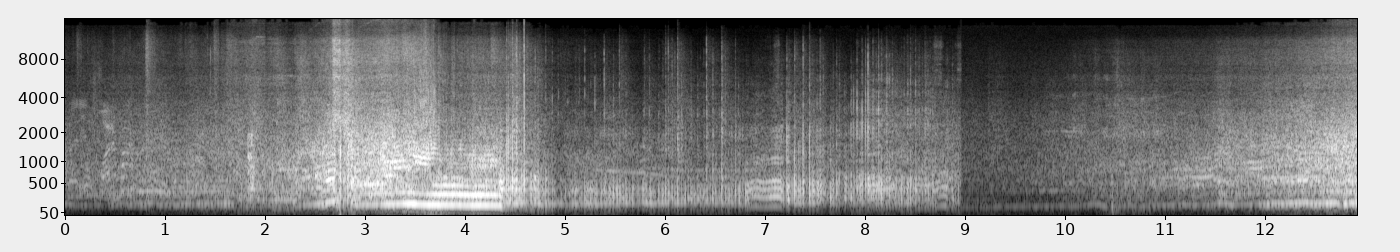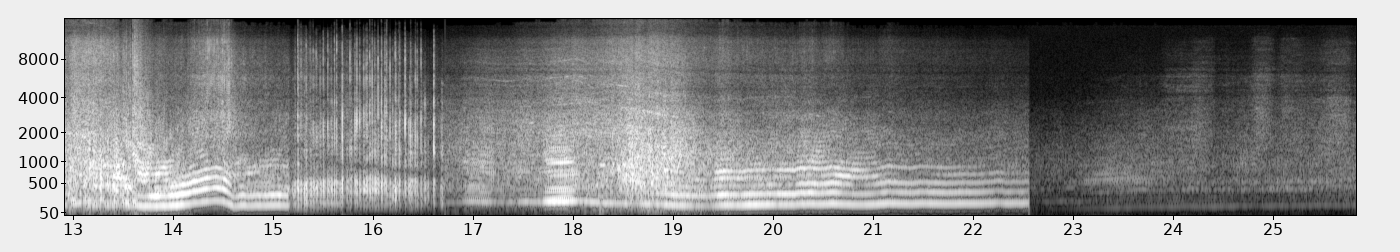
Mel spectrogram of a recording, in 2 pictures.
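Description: Subaru Impreza rally cars on a snowy stage driving flat out past the spot, one pass after another. Their turbocharged flat-four engines rev hard, the pitch sweeping up and dropping with gear changes and lifts as each car approaches and goes by.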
